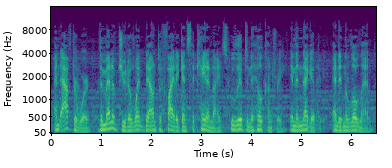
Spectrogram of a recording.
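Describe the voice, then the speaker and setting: A man narrating scripture from a script in a measured, formal manner. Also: on the low side. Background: music.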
